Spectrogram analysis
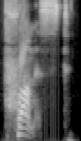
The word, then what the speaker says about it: promised: In this case, it's an S, so it becomes a T. Promised, promised.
